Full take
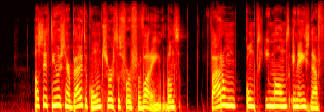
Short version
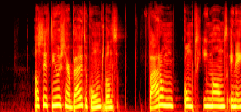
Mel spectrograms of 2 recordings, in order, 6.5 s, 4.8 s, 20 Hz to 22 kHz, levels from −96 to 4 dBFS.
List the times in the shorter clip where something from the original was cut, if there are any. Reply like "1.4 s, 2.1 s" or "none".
2.0 s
